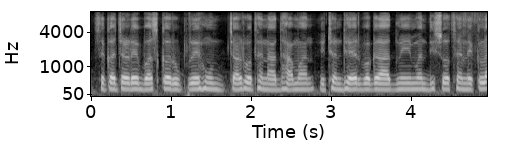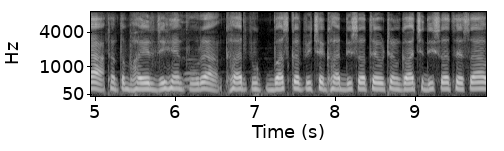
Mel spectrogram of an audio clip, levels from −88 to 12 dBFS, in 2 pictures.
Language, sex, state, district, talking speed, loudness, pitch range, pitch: Hindi, male, Chhattisgarh, Jashpur, 225 wpm, -15 LUFS, 165-180 Hz, 175 Hz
